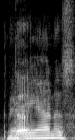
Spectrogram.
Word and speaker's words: Marianas: Um the um Marian, how do you pronounce Marius? Marianas.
